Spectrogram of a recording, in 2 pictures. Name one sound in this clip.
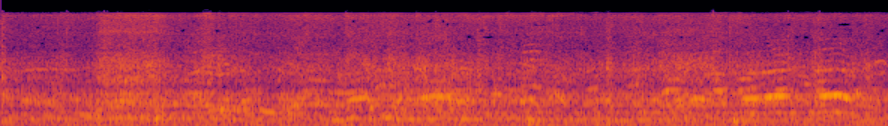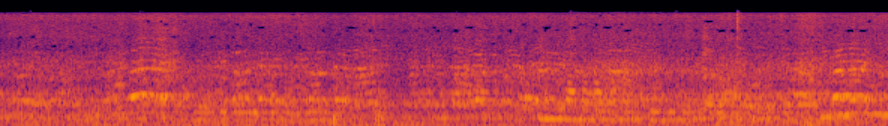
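A crowd of men and women shouts and talks excitedly nearby, outdoors.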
